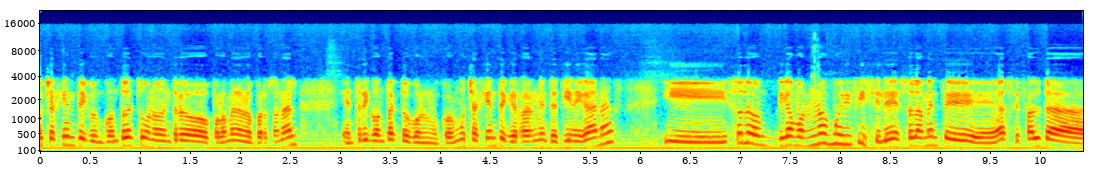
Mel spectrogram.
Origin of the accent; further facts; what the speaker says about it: Argentina; Pero como argentinos estamos muy acostumbrados a decir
